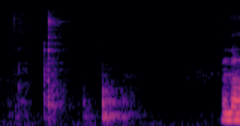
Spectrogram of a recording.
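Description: A light, sharp click about half a second in as a small palette knife is set down on a tabletop, in an otherwise quiet room. A woman's voice starts just before the end.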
